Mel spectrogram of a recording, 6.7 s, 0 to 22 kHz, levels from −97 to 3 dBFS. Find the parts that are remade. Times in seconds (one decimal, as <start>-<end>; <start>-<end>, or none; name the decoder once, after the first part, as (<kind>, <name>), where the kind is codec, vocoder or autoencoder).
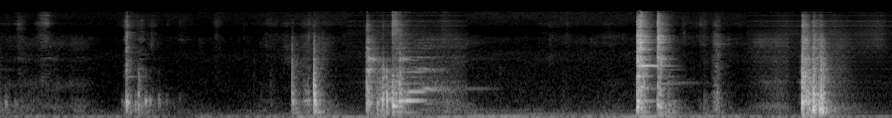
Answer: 2.6-3.5 (autoencoder, DAC-VAE); 5.6-6.7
